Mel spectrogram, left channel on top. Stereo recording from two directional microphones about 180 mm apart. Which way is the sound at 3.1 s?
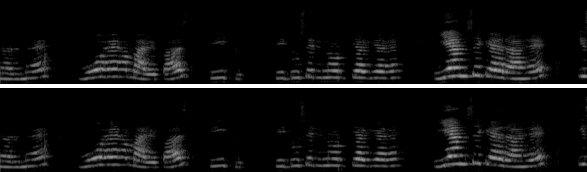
15° right (ahead or behind).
